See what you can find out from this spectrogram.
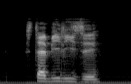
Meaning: to stabilise
- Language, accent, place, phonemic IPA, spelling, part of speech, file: French, France, Lyon, /sta.bi.li.ze/, stabiliser, verb, LL-Q150 (fra)-stabiliser.wav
